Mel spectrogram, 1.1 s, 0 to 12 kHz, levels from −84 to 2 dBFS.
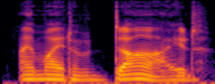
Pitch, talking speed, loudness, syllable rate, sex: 125 Hz, 225 wpm, -17 LUFS, 4.7 syllables/s, male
